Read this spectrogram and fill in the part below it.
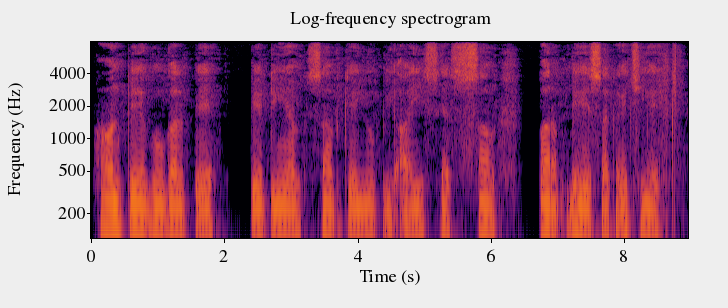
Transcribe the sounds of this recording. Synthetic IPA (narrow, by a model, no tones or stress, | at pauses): pʰaːnpeɡuːɡəlpe | peːʈiemsəbʱkejuːpḭa̰ːisesəbʱ | pəɾbʱeːd͡ʒsəkɛ̰t͡ʃʰijeː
